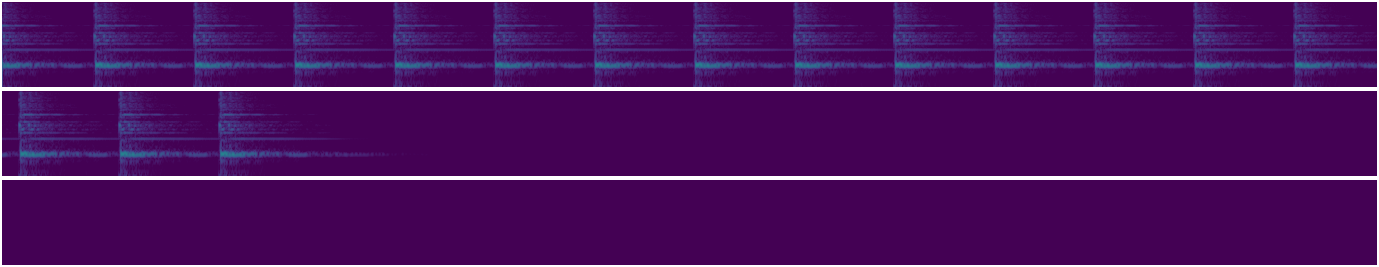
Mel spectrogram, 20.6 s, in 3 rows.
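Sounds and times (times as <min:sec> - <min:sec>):
metronome ticking: 0:00.0 - 0:08.3.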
